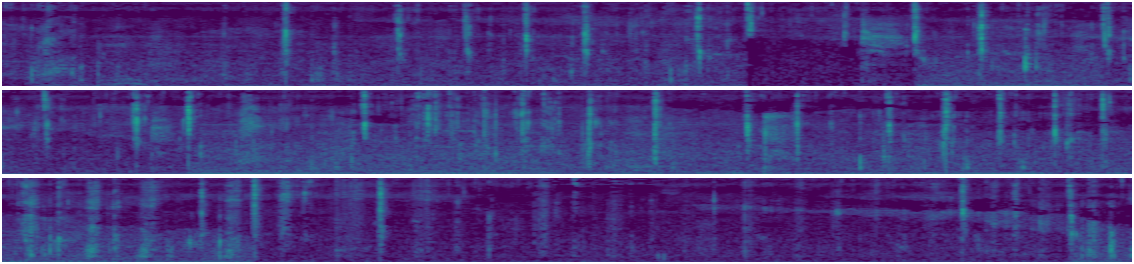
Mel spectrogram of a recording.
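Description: Close-miked chewing and biting of a mouthful of curried chicken heads and rice, with many sharp, irregular crunching clicks.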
